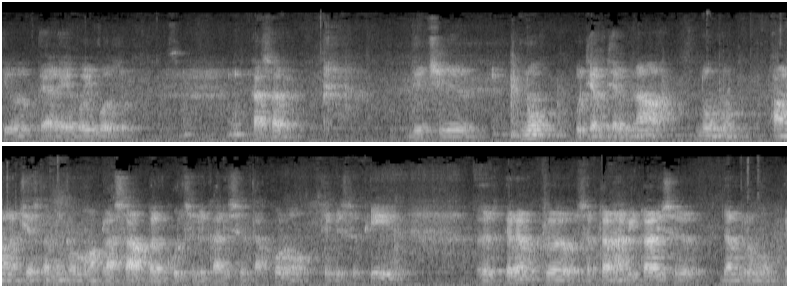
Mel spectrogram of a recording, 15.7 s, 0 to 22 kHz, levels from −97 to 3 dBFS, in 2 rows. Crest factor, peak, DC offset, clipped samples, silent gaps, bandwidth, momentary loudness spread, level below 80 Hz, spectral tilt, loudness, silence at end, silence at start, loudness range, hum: 22 dB; -2 dBFS; under 0.1%; under 0.1%; none; 16 kHz; 14 LU; -50 dBFS; -3.5 dB/octave; -23 LUFS; 0 s; 0 s; 6 LU; none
